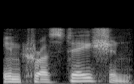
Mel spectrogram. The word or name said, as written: encrustation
